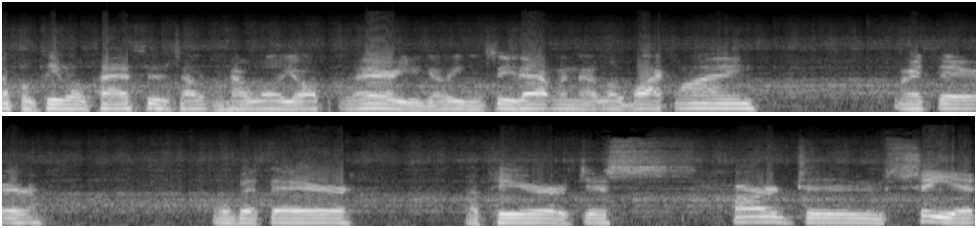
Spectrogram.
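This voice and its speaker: A man's monotone, flat delivery at a fairly slow pace, with light background noise. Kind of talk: tutorial. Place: workshop. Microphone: phone near.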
